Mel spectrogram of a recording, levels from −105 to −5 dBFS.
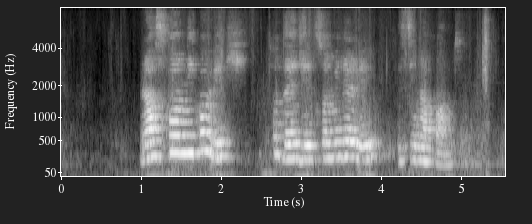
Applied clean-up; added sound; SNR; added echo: neural separator model SepFormer DNS4.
